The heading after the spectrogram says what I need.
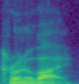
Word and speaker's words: Kronovi: And so it was supposed to be pronounced like that, Chrono-Vie.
